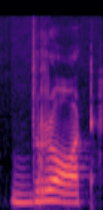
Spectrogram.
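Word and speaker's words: brought: ब्रॉट क्या हो गया ब्रॉट यहां पर जो जीएच है जीएच क्या है साइलेंट है इज ब्रॉट में ध्यान रखना है कि जीएच साइलेंट है बी आर ओ यू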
